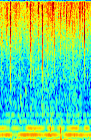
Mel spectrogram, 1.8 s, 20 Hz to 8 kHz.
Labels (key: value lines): label: biophony, midshipman
recorder: SoundTrap 500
